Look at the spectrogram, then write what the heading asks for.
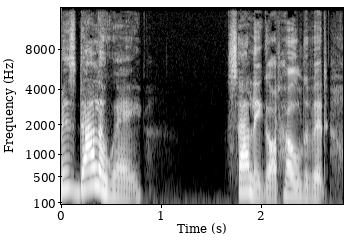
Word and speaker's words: Dalloway: somebody had brought over and Clarissa got his name wrong she introduced him to everybody as Wickam at last he said my name is delaway that was his first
